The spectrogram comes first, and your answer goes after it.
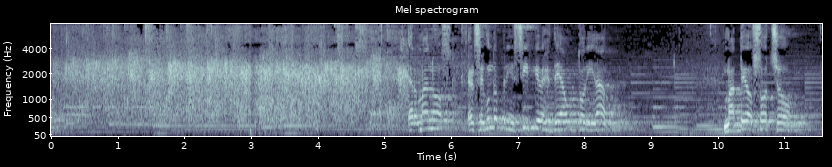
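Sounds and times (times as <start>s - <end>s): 
audience applause: 0.0s - 6.1s
speech: 5.4s - 8.7s, 10.1s - 11.3s.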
